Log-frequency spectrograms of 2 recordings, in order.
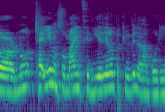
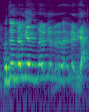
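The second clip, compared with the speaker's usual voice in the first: high repeated whining; mocking whine; 8 semitones higher than usual. Mocking her friend nagging to leave, whiny. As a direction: mimic her impatient nagging. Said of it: "se ti fai".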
